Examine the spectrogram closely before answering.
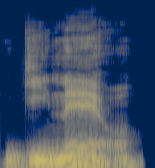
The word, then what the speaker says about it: guineo: For example, in the word guerra and guineo, the U is silent. But in the word vergüenza and in the word pingüino, the U is pronounced.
